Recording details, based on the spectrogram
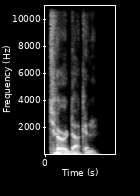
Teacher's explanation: Three syllables. Primary stress on the second syllable. Duck. Start with tur rhyming with fur using the voiced alvolar t plus the mid- central vowel e.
